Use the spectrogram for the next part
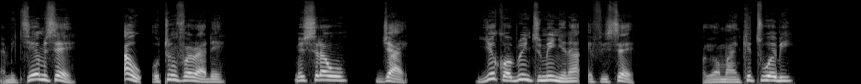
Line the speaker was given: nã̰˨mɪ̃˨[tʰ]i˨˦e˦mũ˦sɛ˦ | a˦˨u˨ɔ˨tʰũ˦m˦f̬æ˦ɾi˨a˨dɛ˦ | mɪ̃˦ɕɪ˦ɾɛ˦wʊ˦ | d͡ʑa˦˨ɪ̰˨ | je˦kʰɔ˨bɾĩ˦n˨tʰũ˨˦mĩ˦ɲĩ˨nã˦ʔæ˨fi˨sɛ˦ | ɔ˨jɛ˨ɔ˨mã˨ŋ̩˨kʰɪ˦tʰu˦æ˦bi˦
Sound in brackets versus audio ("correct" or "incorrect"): correct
